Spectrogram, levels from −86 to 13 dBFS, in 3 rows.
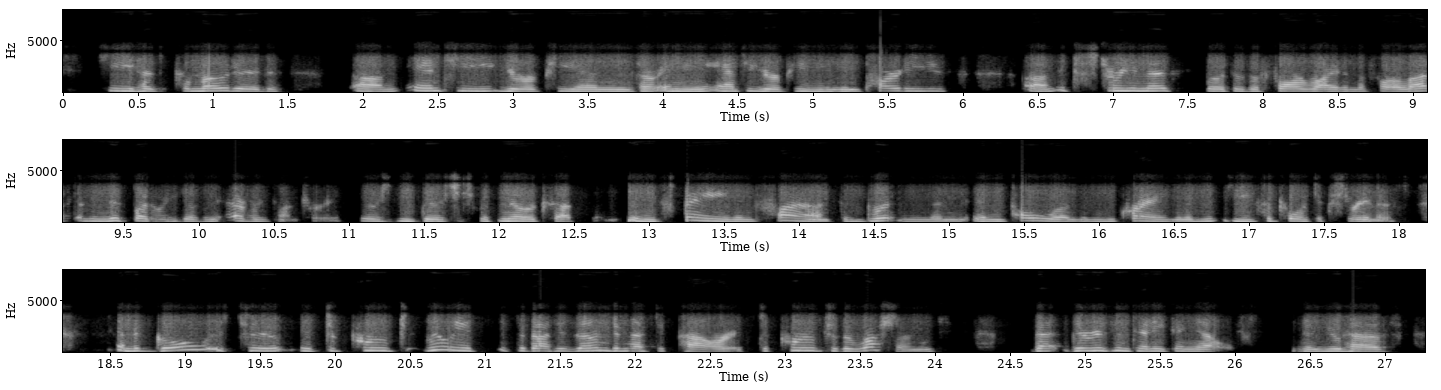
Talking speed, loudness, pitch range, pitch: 195 wpm, -17 LUFS, 190-235 Hz, 210 Hz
